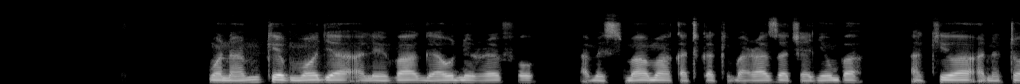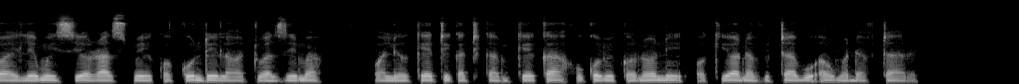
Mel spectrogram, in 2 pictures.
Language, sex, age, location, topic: Swahili, male, 18-24, Dar es Salaam, education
